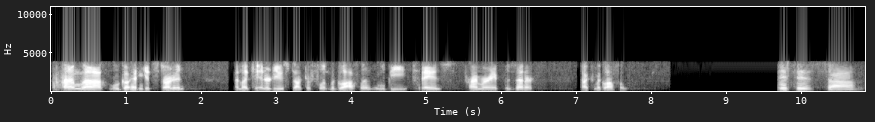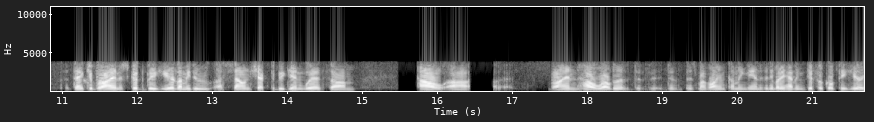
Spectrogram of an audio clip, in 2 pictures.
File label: teleconf; small ppc engines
